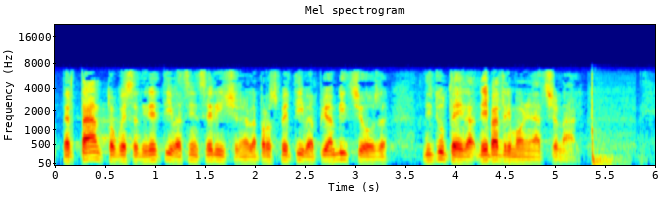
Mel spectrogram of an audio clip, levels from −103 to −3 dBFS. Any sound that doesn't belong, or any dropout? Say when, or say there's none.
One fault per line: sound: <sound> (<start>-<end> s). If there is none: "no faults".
sound: thud (5.4-5.8 s)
